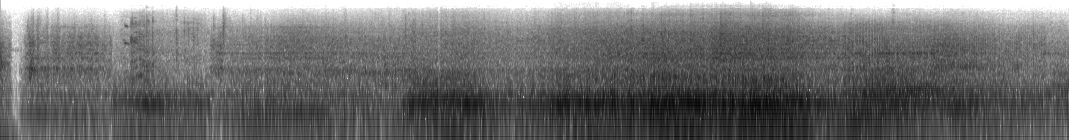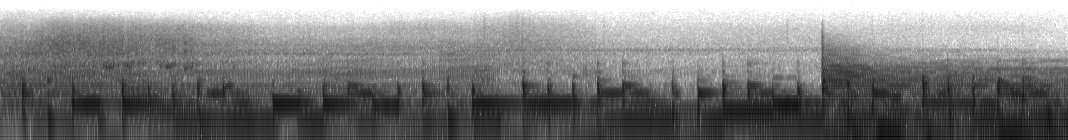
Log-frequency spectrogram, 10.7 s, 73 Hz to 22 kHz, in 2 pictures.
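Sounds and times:
small moped engines revving and pulling away: 0.1s - 10.5s.

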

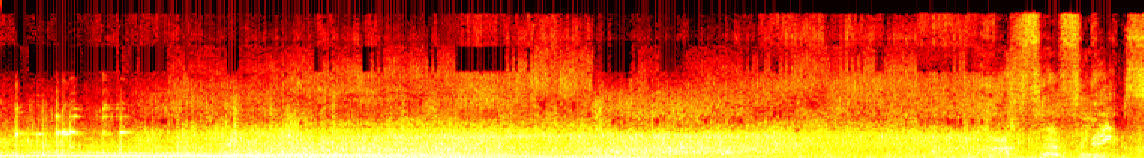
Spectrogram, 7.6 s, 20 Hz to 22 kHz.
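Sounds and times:
firefighting plane propeller engine droning overhead: 0.0s - 7.6s
loud steady rush of water dropped from a firefighting plane: 1.0s - 7.6s.

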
